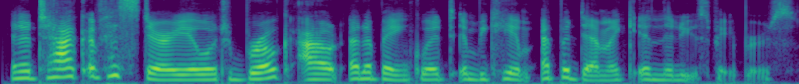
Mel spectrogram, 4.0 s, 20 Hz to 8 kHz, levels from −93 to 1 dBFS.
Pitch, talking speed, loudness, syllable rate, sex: 205 Hz, 240 wpm, -22 LUFS, 7.4 syllables/s, female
